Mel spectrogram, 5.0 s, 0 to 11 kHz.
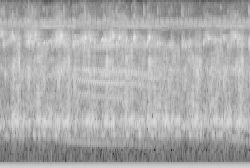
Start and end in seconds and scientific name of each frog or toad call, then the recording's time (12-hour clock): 0.0	5.0	Boana raniceps
0.0	5.0	Dendropsophus minutus
0.0	5.0	Physalaemus nattereri
0.0	5.0	Scinax fuscovarius
1.2	3.7	Elachistocleis matogrosso
1.4	3.4	Physalaemus albonotatus
9:15pm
